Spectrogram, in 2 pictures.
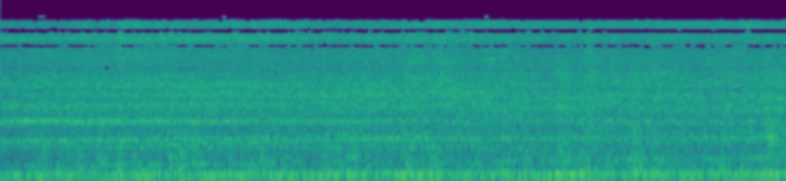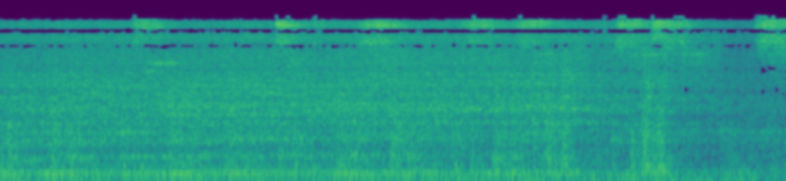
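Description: Electric commuter train running past along the platform: a loud rumble of wheels on rail under a motor whine that rises slowly in pitch as the train gathers speed. The sound falls away once the last car has passed, near the end.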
